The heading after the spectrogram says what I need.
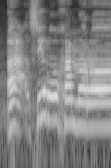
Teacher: अक्सर लोग स्वाद को मोटा नहीं करते, क्या पढ़ते हैं आसिर खमरा, रा को मोटा भी नहीं करते, हालांकि रा पर ज़बर हो पेश हो तो रा खूब ही मोटा पड़ा जाता है और खा हर वक़्त ही मोटा होता है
